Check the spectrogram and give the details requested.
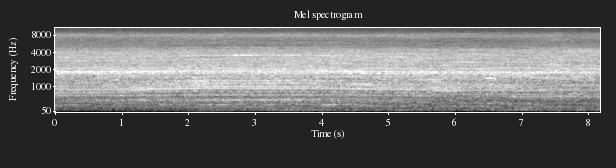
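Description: Daihatsu Xenia 1.0's three-cylinder petrol engine idling steadily.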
